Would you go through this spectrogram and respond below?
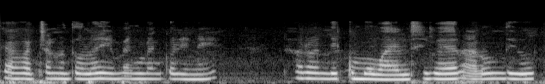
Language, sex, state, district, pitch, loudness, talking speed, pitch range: Chakma, female, Tripura, Dhalai, 255 Hz, -12 LUFS, 155 wpm, 250-260 Hz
